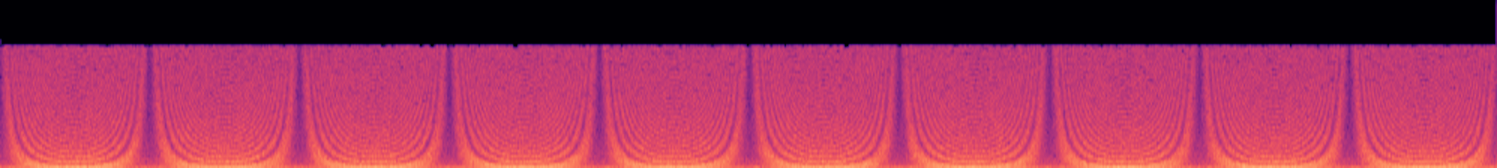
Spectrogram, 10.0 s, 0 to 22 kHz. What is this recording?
Brown noise generated with Cool Edit 96. Flanger effect applied.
